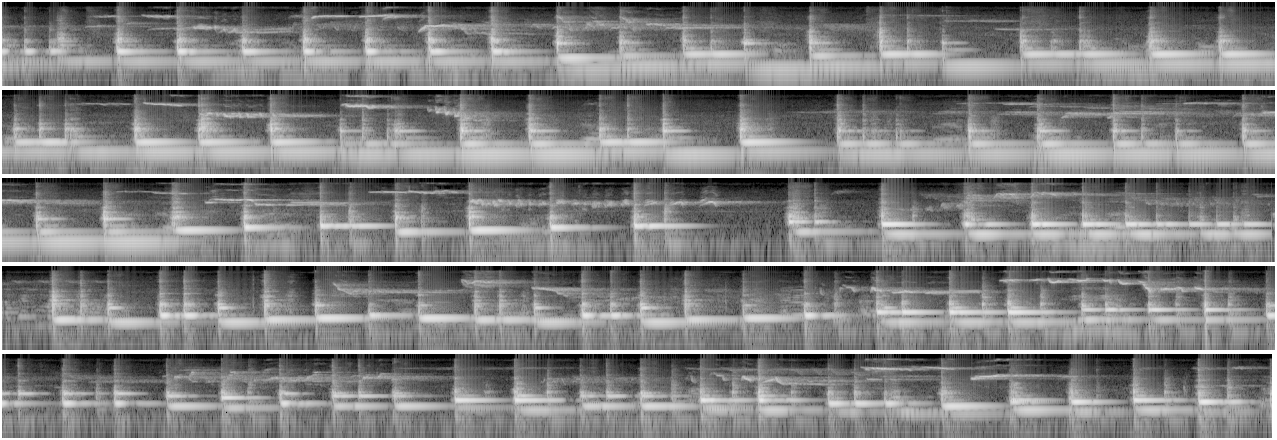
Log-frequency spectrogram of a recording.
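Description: Banyuwangi angklung music: tuned bamboo instruments struck with mallets in quick repeated notes, carrying a melody, with a lower line that drops out about halfway. Birds chirp high above the music.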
